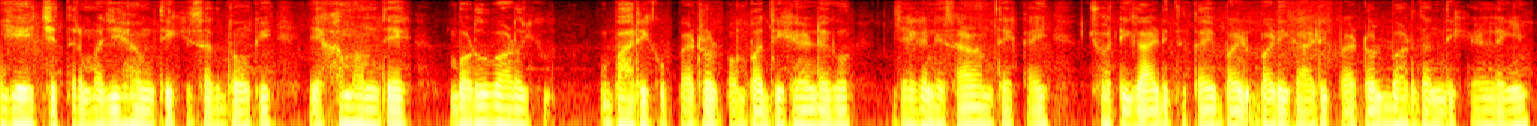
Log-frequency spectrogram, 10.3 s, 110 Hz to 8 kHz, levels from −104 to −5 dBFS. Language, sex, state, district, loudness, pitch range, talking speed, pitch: Hindi, male, Uttarakhand, Tehri Garhwal, -18 LUFS, 95-100 Hz, 200 wpm, 95 Hz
